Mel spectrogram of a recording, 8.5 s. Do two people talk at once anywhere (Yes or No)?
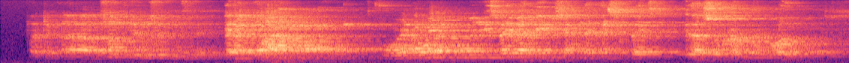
No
